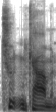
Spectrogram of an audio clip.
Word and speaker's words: Tutankhamun: who don't know who he is uh it's pronounced tootin common right yeah because I know you were making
